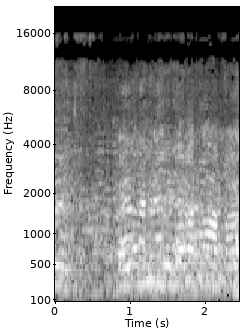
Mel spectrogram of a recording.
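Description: Dense crowd chatter in the busy market area of the Jejuri temple, with many overlapping voices close around and a continuous, steady hubbub.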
